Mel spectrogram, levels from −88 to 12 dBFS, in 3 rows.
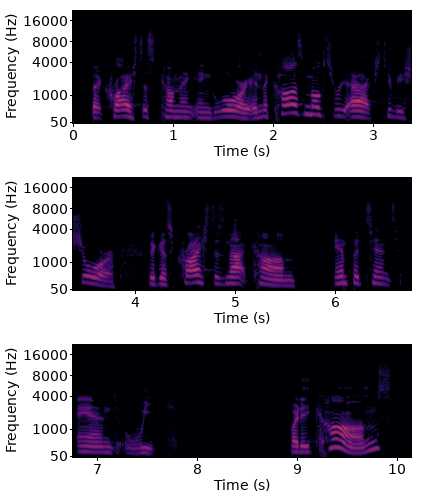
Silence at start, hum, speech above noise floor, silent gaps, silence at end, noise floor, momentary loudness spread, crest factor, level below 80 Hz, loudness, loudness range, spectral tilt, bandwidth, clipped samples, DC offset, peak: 0.2 s; none; over 40 dB; none; 0.2 s; under -90 dBFS; 14 LU; 20 dB; under -90 dBFS; -50 LUFS; 7 LU; -4.5 dB/octave; 15 kHz; under 0.1%; under 0.1%; -32 dBFS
